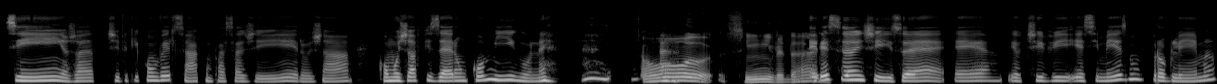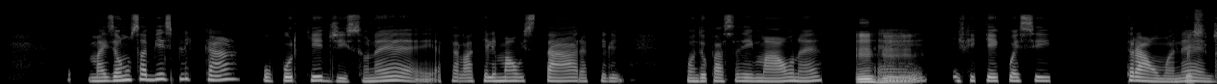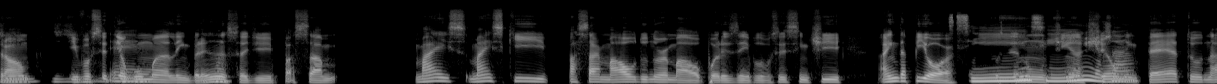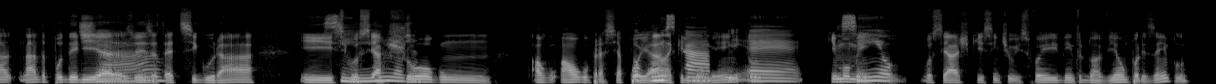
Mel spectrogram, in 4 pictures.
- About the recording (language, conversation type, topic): Portuguese, podcast, Quando foi a última vez em que você sentiu medo e conseguiu superá-lo?
- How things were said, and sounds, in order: chuckle; other background noise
